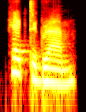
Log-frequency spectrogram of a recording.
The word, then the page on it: hectogram: Indian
